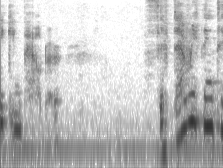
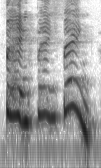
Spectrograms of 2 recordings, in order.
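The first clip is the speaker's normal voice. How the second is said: high loud bang bang bang; 10 semitones higher, 8 dB louder, slower than usual. Acted. Storyteller making the crash noise, loud high bangs. Cake crashing sound effect.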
